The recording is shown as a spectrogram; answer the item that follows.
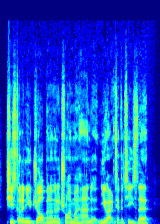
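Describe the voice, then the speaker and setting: A man talks at a very fast pace with a British accent. His pitch is fairly high. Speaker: army reservist officer. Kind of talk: interview podcast.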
